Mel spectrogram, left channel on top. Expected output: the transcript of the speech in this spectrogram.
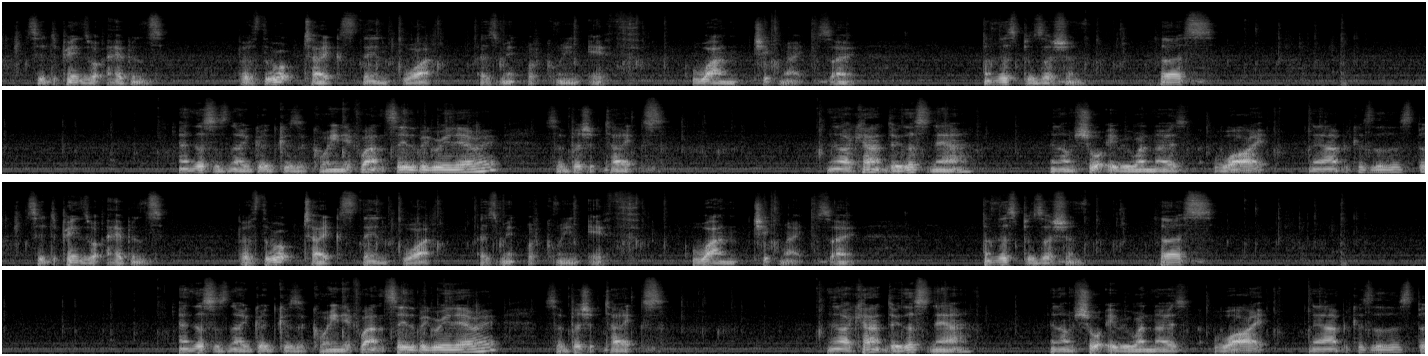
so it depends what happens, but if the rook takes, then white is met with queen F1 checkmate. So in this position, this and this is no good because of queen F1. See the big red arrow? So bishop takes. And I can't do this now, and I'm sure everyone knows why now, because of this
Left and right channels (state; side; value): normal; both; correlation 0.27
